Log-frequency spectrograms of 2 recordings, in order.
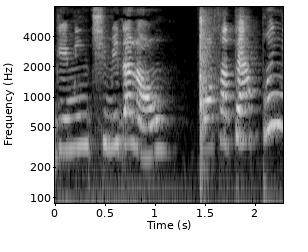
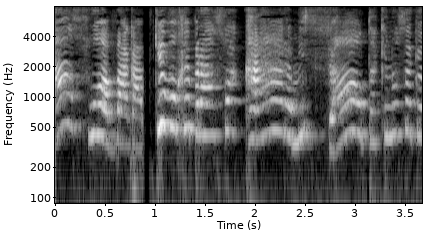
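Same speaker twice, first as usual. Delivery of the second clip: higher-pitched mock cursing rant; retold angry insults; 6 semitones higher than usual. Rival cursing the storyteller while being held, mock angry. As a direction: imitate her hurling insults, pitched up. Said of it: "ela começou a me xingar de todo tipo de nome".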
